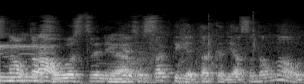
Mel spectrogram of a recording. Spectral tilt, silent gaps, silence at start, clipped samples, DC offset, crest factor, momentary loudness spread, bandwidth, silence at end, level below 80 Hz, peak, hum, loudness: -6.5 dB/octave; none; 0 s; under 0.1%; under 0.1%; 16 dB; 9 LU; 11.5 kHz; 0 s; -46 dBFS; -2 dBFS; none; -17 LUFS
